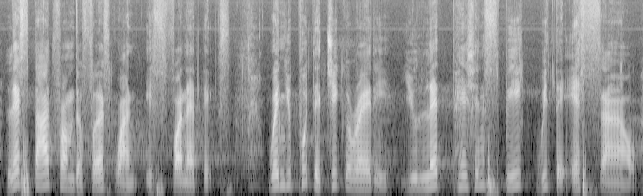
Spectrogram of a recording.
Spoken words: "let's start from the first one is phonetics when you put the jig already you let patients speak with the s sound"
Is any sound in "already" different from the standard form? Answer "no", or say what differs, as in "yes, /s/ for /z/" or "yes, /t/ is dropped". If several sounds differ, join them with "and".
no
